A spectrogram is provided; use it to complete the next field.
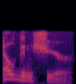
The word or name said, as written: Elginshire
